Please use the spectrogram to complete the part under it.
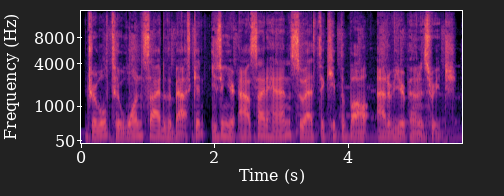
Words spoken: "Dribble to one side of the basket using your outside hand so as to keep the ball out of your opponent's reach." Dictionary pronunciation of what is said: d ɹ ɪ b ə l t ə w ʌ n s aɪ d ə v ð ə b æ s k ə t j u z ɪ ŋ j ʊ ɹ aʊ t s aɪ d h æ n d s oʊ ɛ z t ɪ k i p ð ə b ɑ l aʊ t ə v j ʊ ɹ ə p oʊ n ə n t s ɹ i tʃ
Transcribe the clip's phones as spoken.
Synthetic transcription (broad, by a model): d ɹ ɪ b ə l t ə w ʌ n s aɪ d ə v ð ə b æ s k ə t j u z ɪ ŋ j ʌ ɹ aʊ t s aɪ d h æ n d s oʊ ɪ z t ɪ k i p ð ə b ɑ l aʊ t ə v j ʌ ɹ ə p oʊ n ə n s ɹ i tʃ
